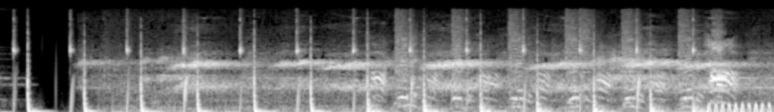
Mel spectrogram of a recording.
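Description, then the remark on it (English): A frog croaks over and over in a steady, quick rhythm, each call a short, loud pulse, continuing for several seconds with no voices. “Have you ever wondered how a frog grows up?”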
